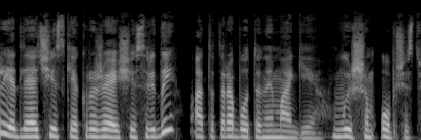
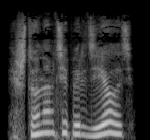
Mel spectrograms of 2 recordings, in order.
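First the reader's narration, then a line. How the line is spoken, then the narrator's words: Sighing. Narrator (Russian): Вздохнув, Кася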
